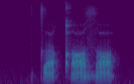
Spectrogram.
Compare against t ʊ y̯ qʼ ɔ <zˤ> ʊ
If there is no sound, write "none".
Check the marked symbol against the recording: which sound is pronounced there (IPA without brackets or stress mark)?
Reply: zˤ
